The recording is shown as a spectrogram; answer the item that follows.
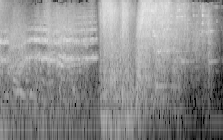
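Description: Comic tyre-screech and crash sound effect: a wavering squeal for about two seconds, then a sudden loud crash of breaking glass that fades away.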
